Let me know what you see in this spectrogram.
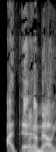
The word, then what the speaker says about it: Amell: How do you say his name? Amell? – Amell, yes. – Okay, I have no idea. I don't watch that show. I'm so, so sorry. Stephen Amell and Stephen Amell and Neville, and then it'll be Stardust and Bad News Barrett, Wade Barrett, whatever they're calling him now.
